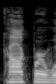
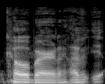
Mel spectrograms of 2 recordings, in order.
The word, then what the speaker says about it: Cockburn: Cockburn wouldn't have been back. Coburn. – Maybe, Correct pronunciation.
